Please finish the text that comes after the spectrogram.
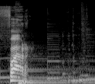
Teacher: It is pronounced F. So you bring the lower lip of your mouth to block with the upper teeth, upper front teeth of your mouth.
